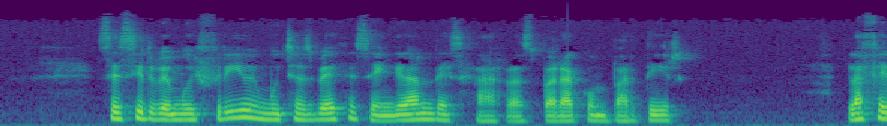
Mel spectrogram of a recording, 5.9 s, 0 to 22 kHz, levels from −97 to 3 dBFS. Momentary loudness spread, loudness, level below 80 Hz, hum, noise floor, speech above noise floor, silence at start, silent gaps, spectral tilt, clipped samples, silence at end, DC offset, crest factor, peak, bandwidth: 7 LU; -20 LUFS; -64 dBFS; none; -60 dBFS; 41 dB; 0.65 s; none; -6.5 dB/octave; under 0.1%; 0 s; under 0.1%; 20 dB; 0 dBFS; 14 kHz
